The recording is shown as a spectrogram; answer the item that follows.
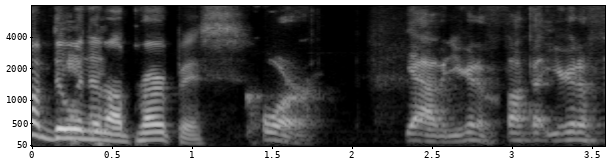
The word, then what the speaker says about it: Corps: That's how you pronounce it. It's core.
